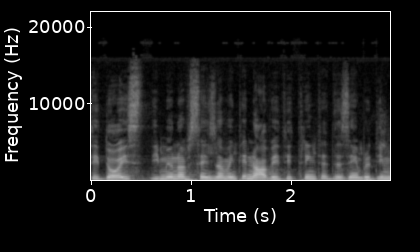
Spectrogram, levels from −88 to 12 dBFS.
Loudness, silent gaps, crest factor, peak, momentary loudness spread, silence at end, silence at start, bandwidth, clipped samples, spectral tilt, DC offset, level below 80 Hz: -22 LUFS; none; 16 dB; -4 dBFS; 6 LU; 0 s; 0 s; 16 kHz; under 0.1%; -5 dB/octave; under 0.1%; -34 dBFS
